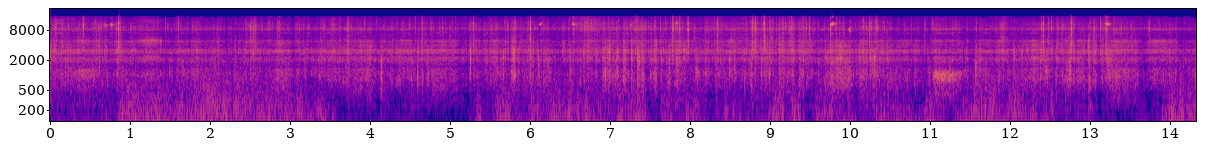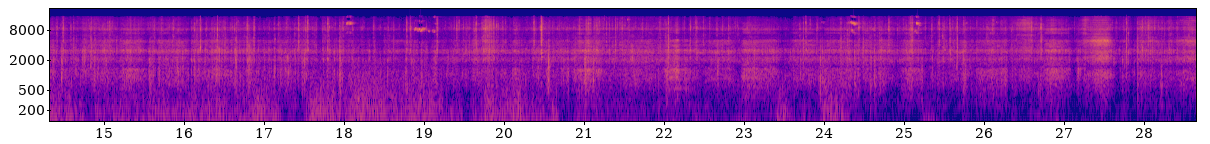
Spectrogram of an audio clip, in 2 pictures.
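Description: Wind rushing over the microphone of a mountain bike on a fast descent, mixed with tyres and bike rattling over dirt and rocks; the rush rises and falls unevenly with speed.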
